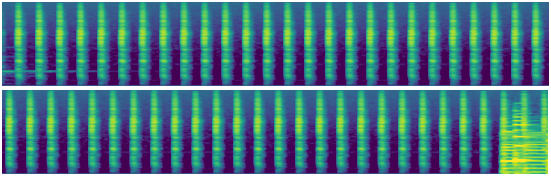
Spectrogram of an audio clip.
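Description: Metronome clicking steadily and faintly, a little over four clicks a second, while the piano is silent; the last piano note dies away at the very start.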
